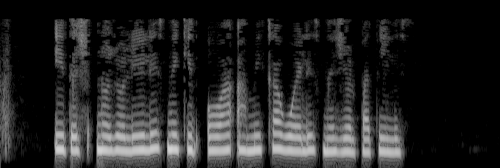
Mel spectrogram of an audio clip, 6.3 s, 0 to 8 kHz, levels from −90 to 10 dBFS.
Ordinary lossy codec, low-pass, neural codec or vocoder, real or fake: MP3, 24 kbps; 7.2 kHz; none; real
